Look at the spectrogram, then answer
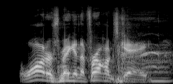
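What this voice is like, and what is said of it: Alex Jones impression. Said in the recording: “your Alex Jones impersonation”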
